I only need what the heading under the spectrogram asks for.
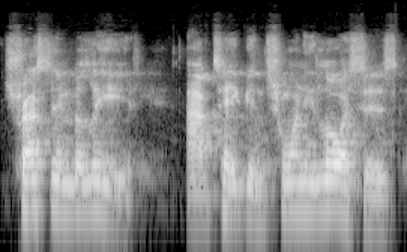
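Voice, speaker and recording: A middle-aged man talking as an interview guest about his work, telling his story in an emphatic, animated way. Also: medium pitch, takes it slowly, echoey room, slight background noise. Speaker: interview guest, musical poet. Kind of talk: casual conversational interview.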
